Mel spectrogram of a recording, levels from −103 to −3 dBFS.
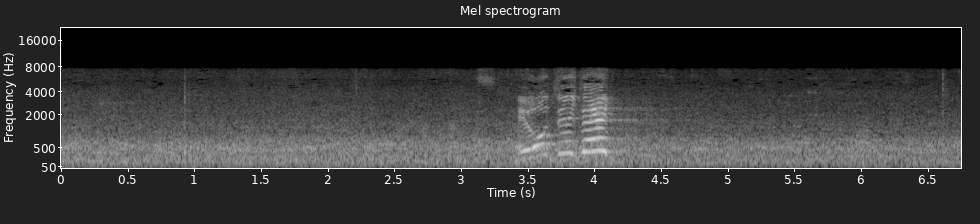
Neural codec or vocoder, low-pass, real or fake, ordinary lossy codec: none; none; real; none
